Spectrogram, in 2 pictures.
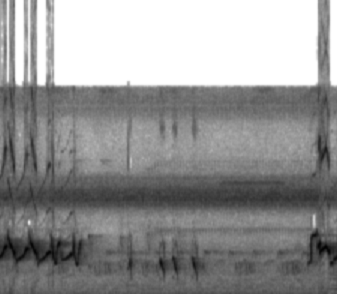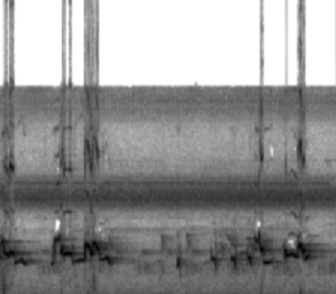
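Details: Black-headed bulbul responding to a trapping lure: short clusters of jerky, rising and falling whistled notes with quick chirps between, against a constant thin high tone.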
